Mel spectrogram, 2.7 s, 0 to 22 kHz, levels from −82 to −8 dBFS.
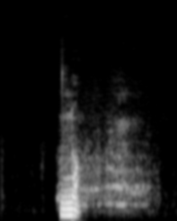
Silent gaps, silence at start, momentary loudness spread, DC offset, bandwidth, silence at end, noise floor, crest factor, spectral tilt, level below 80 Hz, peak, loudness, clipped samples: none; 0.85 s; 24 LU; under 0.1%; 6.6 kHz; 0.55 s; -75 dBFS; 22 dB; -9.5 dB/octave; -58 dBFS; 0 dBFS; -17 LUFS; under 0.1%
